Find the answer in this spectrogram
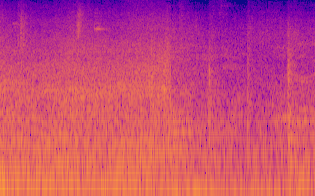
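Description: Steady low rumble of background noise with a few faint short clicks.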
